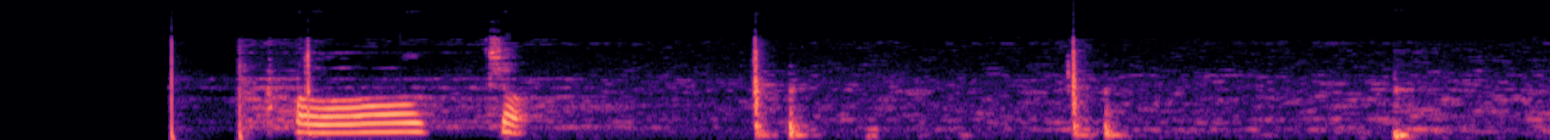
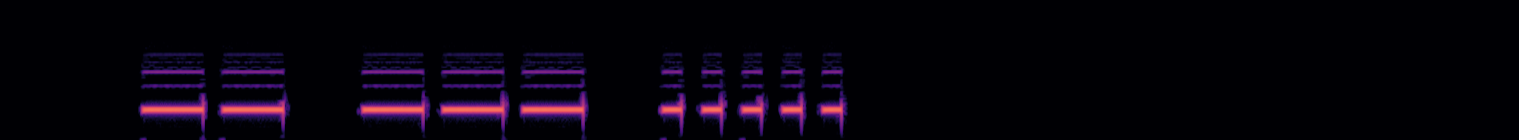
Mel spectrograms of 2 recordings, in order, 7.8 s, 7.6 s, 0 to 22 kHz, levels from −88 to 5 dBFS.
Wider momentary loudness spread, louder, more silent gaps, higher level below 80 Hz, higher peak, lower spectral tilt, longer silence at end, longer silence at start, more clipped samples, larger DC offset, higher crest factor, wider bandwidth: first, 20 LU vs 5 LU; first, -18 LUFS vs -28 LUFS; second, none vs 1.04-1.08 s, 1.45-1.78 s, 2.54-2.58 s, 2.93-3.29 s, 3.43-3.48 s, 3.63-3.68 s, 4.02-4.08 s; first, -54 dBFS vs -88 dBFS; first, 0 dBFS vs -22 dBFS; first, -6 dB/octave vs -0.5 dB/octave; second, 0.6 s vs 3.4 s; first, 1.2 s vs 0.7 s; neither; neither; first, 20 dB vs 10 dB; first, 7.6 kHz vs 4.7 kHz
